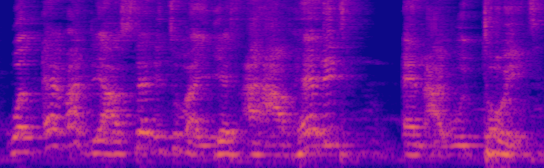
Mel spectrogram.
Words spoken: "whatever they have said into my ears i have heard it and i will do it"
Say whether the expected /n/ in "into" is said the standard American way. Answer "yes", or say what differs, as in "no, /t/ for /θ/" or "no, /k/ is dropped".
no, /n/ is dropped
